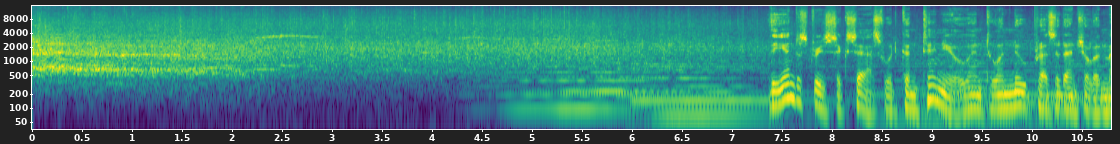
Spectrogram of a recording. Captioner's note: audience cheers and applauds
